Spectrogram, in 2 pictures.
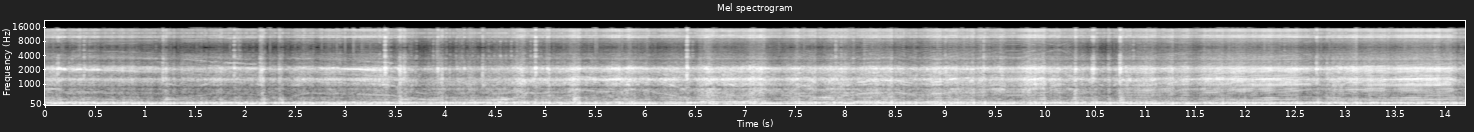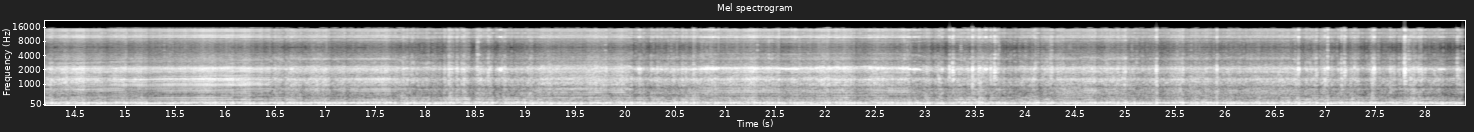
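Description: Toyota rally car's engine running hard, heard from inside the cockpit while driving at speed on a loose track, the revs rising and falling.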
